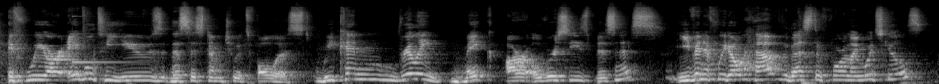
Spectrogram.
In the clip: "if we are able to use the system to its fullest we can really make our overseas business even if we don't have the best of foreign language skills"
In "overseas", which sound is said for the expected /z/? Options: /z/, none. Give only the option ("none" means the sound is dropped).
/z/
